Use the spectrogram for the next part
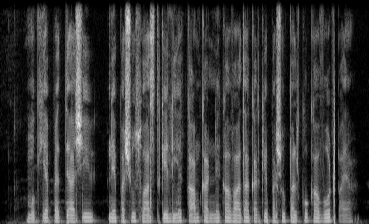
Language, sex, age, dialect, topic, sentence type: Hindi, male, 25-30, Marwari Dhudhari, agriculture, statement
